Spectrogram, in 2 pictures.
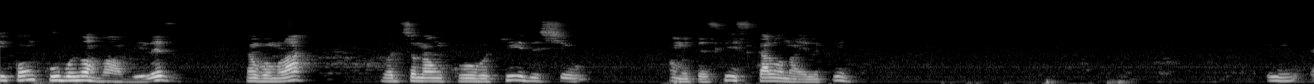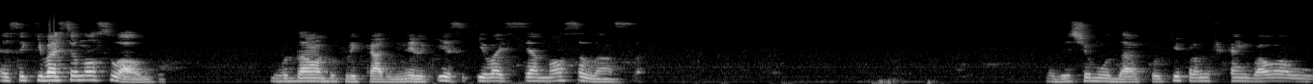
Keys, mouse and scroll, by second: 0.0-0.4 scroll up 2, 0.4 middle drag, 0.7 scroll down 2, 1.1 middle drag, 2.2 click, 3.7 click, 6.5 click, 8.9 click, 9.2-9.5 middle drag, 10.4-11.4 drag, 11.7-12.1 middle drag, 13.1 scroll down 1, 13.5 middle click, 14.4-15.2 drag, 17.0 click, 18.8 click, 19.7 click, 21.3 click, 22.2 click, 23.6 click, 24.6 click, 25.7 click.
